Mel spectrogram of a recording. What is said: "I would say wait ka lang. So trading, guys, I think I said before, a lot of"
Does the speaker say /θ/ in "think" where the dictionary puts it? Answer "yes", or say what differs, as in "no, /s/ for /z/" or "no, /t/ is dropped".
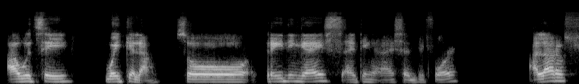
no, /t/ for /θ/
